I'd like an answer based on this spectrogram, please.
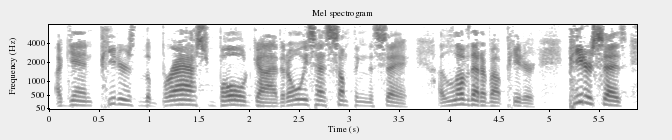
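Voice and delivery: ordinary delivery

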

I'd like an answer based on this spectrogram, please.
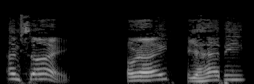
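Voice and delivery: high, mock-whiny fake apology; sulky kid forced to apologize; hammed-up grudging apology, pitched high; grudging sorry.

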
